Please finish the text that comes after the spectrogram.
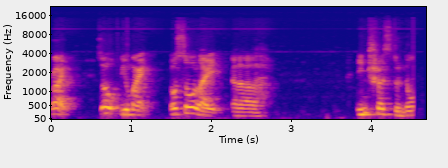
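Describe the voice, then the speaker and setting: A man's voice: a little high, animated, measured pace, highs cut off. A man teaching a live online coding tutorial as instructor, often stopping and rephrasing mid-sentence. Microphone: computer mic on an online class call.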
